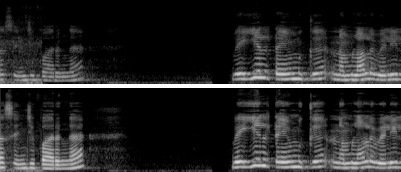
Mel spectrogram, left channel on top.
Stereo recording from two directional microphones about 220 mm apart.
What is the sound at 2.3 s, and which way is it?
A woman's voice, 35° right (ahead or behind).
